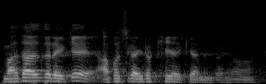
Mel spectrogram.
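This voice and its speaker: A male pastor preaches to his congregation, asking questions and then answering them himself. He speaks the words of a father to his son in a gentle voice. His voice rings through a reverberant church with a faint hum behind it. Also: mid-range voice, brisk. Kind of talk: sermon. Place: church sanctuary.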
